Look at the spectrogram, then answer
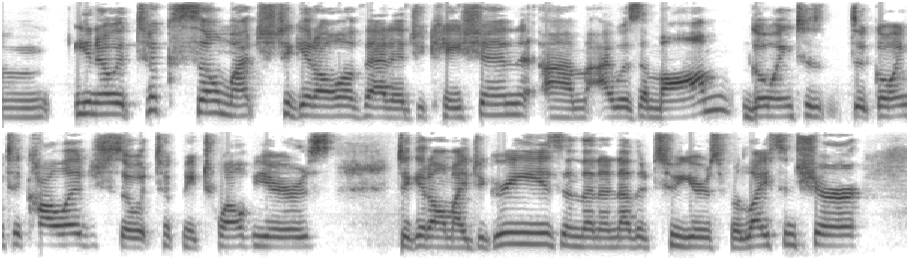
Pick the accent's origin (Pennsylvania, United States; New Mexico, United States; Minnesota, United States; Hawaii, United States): Hawaii, United States; And yes, I look like I'm straight from Ireland, but I actually am the third generation of my family to live and grow up in Hawaii.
